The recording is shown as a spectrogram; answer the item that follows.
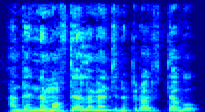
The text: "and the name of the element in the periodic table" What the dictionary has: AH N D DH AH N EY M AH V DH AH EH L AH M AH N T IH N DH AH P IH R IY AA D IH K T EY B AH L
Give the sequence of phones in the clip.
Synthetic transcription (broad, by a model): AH N D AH N EY M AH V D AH EH L AH M AH N T IH N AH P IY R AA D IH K T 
